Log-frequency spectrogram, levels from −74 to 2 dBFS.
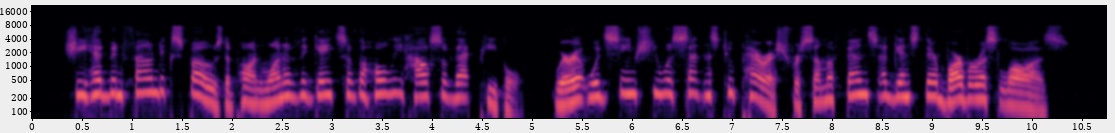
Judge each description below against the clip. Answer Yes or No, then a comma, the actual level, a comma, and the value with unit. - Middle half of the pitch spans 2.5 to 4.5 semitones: No, average, 5.0 semitones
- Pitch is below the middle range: No, high, 220 Hz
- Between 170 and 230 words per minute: Yes, average, 185 wpm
